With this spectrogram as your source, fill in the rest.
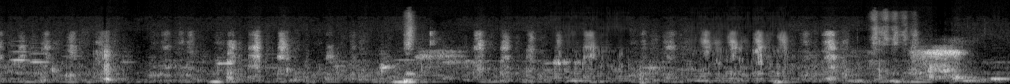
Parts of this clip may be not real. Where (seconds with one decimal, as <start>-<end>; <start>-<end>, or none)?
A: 5.5-6.3; 6.9-7.9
